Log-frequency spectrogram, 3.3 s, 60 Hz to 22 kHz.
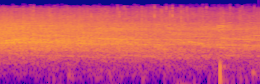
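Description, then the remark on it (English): A Trinity basketball crowd in a gym roars in a steady, loud wash of voices, wanting a foul on a play that was called a travel. A single short thud briefly stands out near the end. “And the Trinity crowd wanted a foul on that play, but the call was a travel, and Handley will get possession with a three-point lead, 41-38, 2:45 left to play.”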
